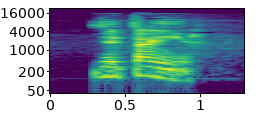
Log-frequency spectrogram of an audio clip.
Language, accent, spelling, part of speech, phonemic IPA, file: French, Canada, détinrent, verb, /de.tɛ̃ʁ/, LL-Q150 (fra)-détinrent.wav
- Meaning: third-person plural past historic of détenir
